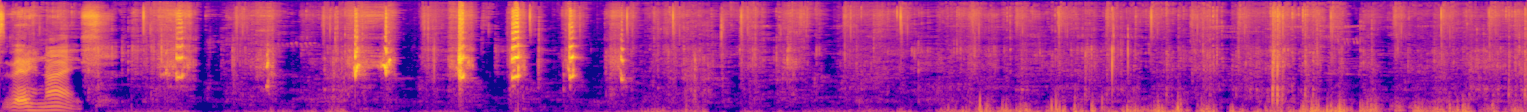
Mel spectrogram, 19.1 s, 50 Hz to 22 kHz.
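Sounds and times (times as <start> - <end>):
squeaky animal calls: 2.0 - 2.4, 4.4 - 5.0, 5.6 - 7.8
low rumble on microphone: 7.9 - 8.9, 10.1 - 19.0.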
